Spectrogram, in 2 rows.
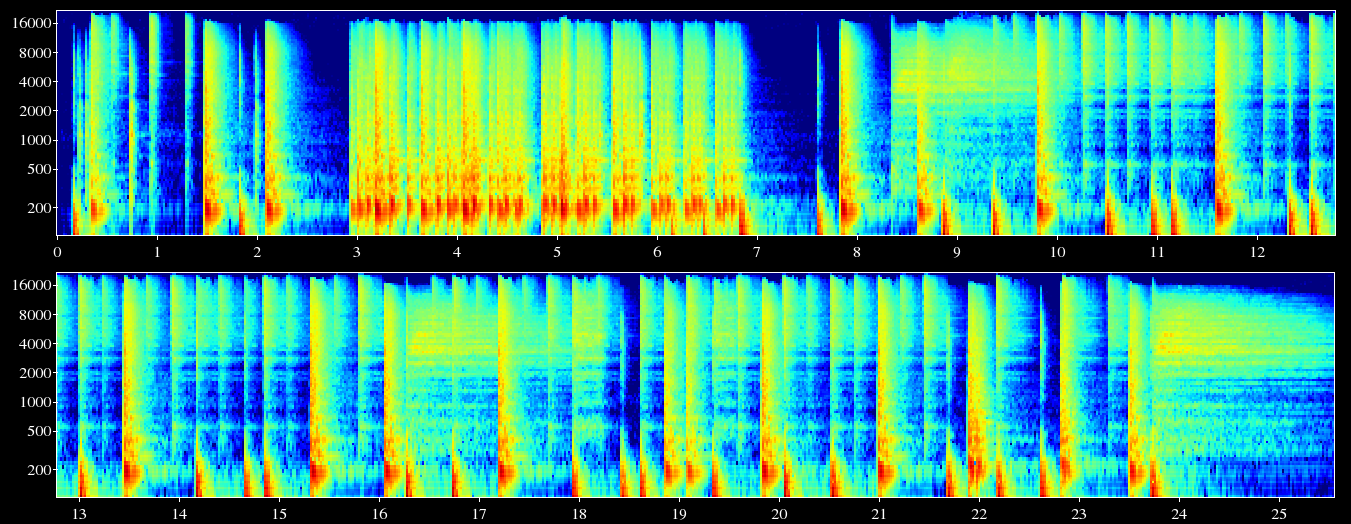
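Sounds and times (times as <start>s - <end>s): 
light drum kit on Kurzweil K2500X: 0.0s - 2.4s, 3.0s - 7.0s, 7.6s - 25.4s.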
